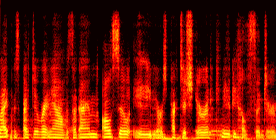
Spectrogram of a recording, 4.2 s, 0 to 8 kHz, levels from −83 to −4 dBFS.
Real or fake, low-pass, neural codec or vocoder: fake; 7.2 kHz; codec, 24 kHz, 1 kbps, SNAC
